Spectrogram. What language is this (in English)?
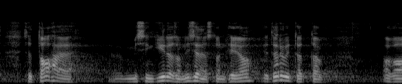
Estonian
